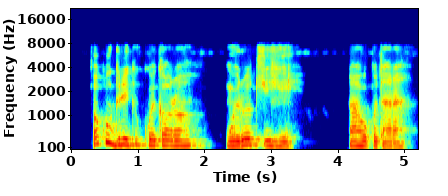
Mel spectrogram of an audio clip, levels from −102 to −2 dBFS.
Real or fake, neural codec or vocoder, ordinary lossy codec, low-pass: fake; autoencoder, 48 kHz, 128 numbers a frame, DAC-VAE, trained on Japanese speech; Opus, 24 kbps; 7.2 kHz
